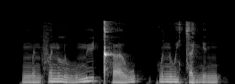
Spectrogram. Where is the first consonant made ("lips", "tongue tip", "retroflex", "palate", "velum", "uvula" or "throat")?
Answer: velum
